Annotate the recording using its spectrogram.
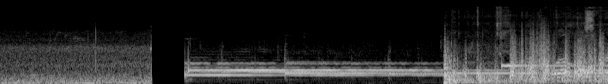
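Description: A short steady hum of several sustained tones, cut off about four and a half seconds in by wind buffeting the microphone hard. Before the tones there is a stretch of soft outdoor noise and a brief dropout.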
